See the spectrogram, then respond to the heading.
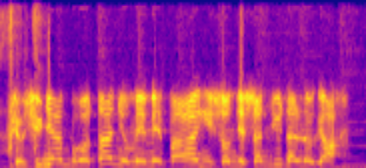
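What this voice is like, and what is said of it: Sunny southern French Gard accent. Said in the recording (French): “ton accent, là, ensoleillé ... j'ai l'accent du Gard”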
